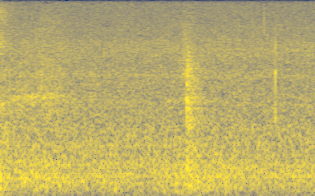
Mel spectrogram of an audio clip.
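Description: Near silence: quiet room tone with a single faint tick about one and a half seconds in.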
